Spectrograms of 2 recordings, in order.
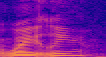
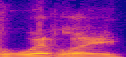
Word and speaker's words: Whitley: commissioner o'reilly hi commissioner whiteley so just a small correction my last name is pronounced whitley but i have a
